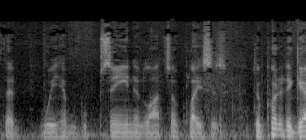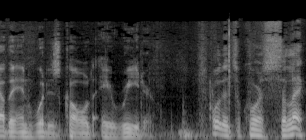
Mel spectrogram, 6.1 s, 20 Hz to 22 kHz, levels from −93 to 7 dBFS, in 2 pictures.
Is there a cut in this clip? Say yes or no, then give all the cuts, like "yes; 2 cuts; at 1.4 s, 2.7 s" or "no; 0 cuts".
yes; 1 cut; at 3.4 s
